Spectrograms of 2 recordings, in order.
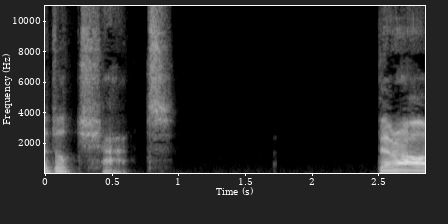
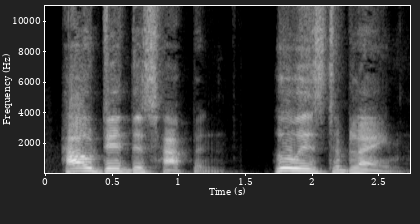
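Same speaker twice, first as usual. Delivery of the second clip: raised, louder rhetorical challenge; accusing questions; 5 semitones higher, 5 dB louder than usual. Acted. Speaker challenging London over who is to blame, accusing. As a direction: demand answers, higher and more forceful.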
